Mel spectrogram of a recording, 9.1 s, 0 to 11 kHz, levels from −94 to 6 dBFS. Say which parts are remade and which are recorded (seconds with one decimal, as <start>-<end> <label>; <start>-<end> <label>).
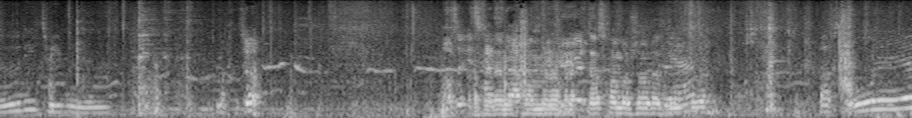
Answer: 0.0-9.1 recorded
